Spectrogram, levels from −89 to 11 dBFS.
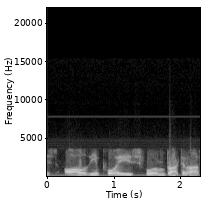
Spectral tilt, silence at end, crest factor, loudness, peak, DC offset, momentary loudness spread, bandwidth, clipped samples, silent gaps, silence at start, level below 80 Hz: -8.5 dB/octave; 0 s; 14 dB; -16 LUFS; -2 dBFS; under 0.1%; 3 LU; 8.2 kHz; under 0.1%; none; 0 s; -36 dBFS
